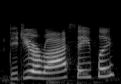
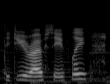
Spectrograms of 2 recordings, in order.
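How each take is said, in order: First: It is said in a put-on mom voice. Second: It is read in the speaker's plain voice.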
